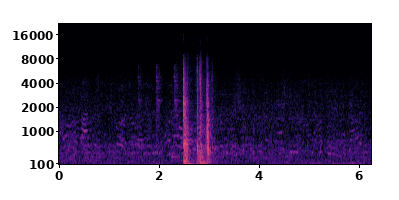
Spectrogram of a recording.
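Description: A door opens in the video game Geneforge 3, a brief loud burst of a few sharp clattering hits about halfway through, standing out from quiet background ambience.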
